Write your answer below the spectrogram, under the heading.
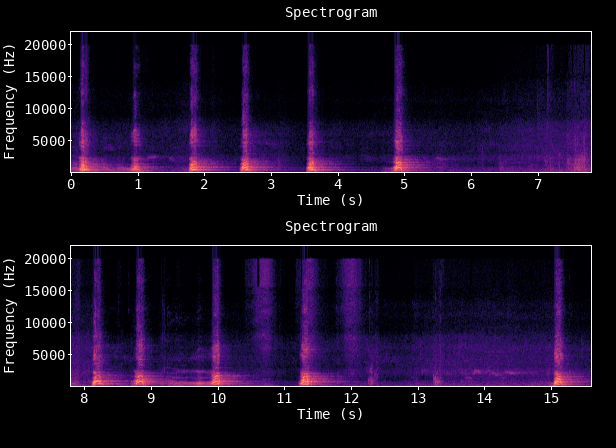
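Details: A German Shepherd barks at the person filming in loud, sharp, deep bursts, spaced roughly a second apart.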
